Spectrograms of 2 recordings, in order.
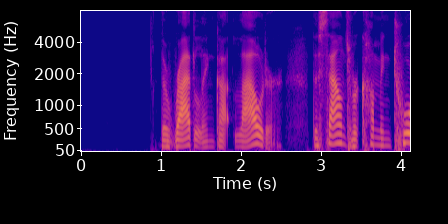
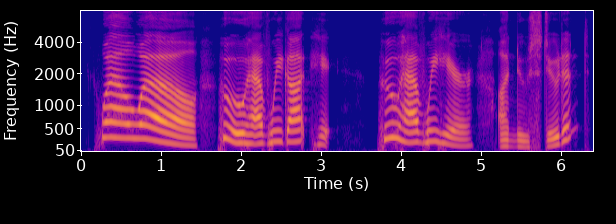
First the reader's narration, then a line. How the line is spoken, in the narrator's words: a voice boomed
